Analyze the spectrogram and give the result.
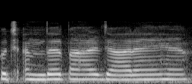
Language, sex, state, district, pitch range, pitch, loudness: Hindi, female, Uttar Pradesh, Lucknow, 225-235 Hz, 235 Hz, -13 LUFS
